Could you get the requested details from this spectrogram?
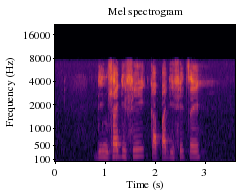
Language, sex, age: Southern Sotho, male, 29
